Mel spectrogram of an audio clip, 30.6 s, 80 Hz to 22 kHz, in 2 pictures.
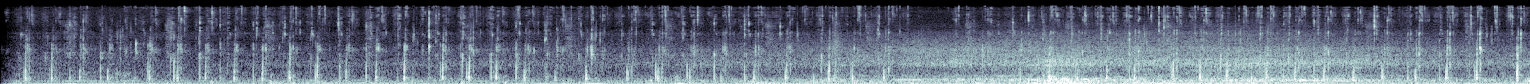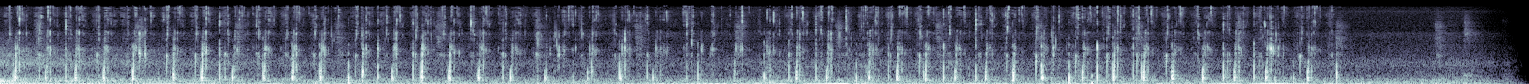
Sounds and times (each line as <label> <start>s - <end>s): cat drinking water 0.0s - 28.8s
car is passing by 8.2s - 16.0s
